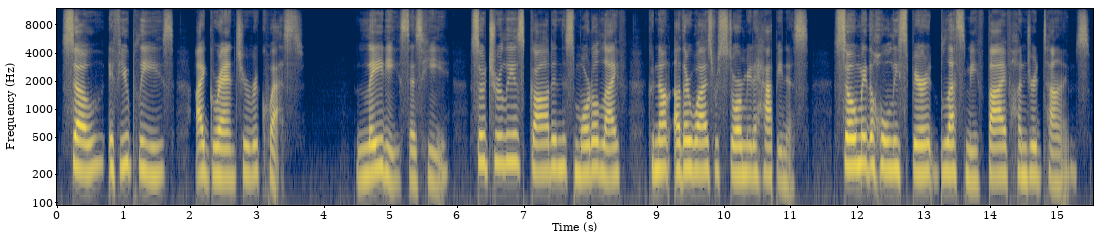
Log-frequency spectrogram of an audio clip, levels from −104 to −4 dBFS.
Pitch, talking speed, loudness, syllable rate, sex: 210 Hz, 140 wpm, -20 LUFS, 4.0 syllables/s, female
